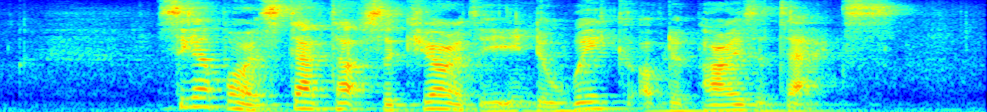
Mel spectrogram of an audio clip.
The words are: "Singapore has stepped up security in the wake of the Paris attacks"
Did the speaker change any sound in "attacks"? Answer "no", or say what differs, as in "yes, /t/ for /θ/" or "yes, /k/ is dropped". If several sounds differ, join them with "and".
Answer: no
